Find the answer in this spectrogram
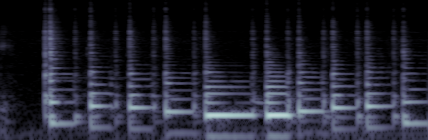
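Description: Viola notes on the C string, mostly plucked, played as a quick run of about a dozen notes that step up and down the five-note scale from open C to G (open string, then first to fourth finger). Two notes near the middle ring a little longer and louder.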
